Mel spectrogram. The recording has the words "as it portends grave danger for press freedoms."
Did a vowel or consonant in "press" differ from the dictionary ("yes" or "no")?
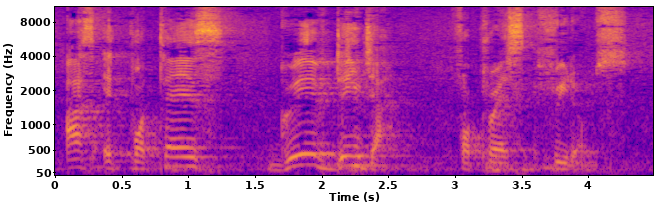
no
